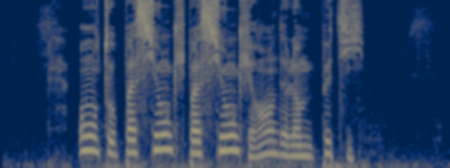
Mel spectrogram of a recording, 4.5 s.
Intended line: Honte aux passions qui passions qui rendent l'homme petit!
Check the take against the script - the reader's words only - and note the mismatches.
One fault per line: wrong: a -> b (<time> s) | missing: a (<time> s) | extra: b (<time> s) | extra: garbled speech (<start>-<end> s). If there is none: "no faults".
no faults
